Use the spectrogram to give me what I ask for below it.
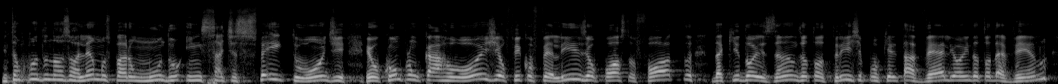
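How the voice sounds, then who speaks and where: A middle-aged man preaching a sermon as pastor, conversational, acting out everyday dialogues in quick asides. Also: sits high, darkish tone.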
